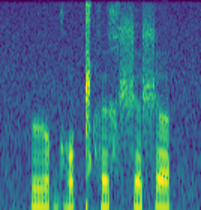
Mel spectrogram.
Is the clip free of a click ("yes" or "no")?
no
